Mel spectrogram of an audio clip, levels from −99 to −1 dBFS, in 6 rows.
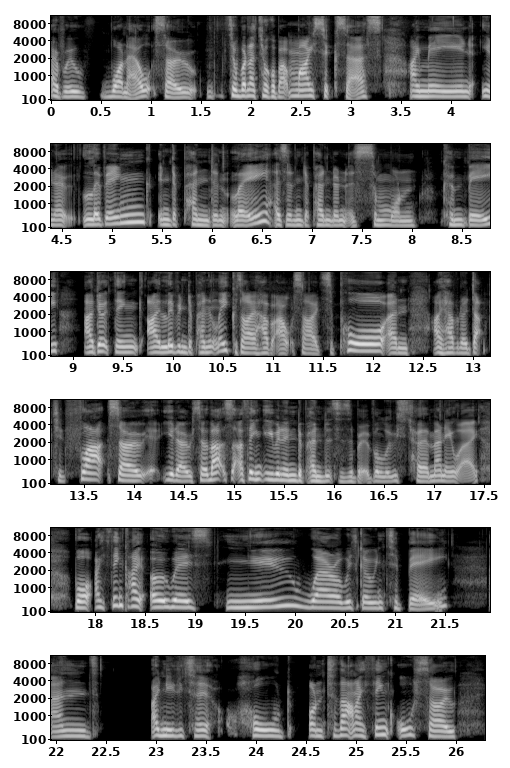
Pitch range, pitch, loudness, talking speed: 195-240 Hz, 215 Hz, -27 LUFS, 185 wpm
